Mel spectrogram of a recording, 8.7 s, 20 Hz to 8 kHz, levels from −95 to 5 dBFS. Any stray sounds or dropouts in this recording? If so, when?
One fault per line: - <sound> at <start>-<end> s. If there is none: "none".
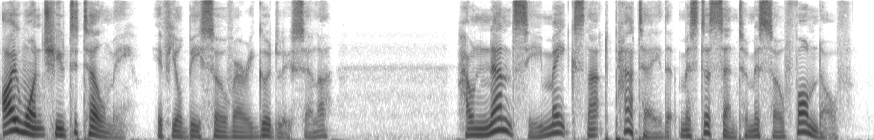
none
